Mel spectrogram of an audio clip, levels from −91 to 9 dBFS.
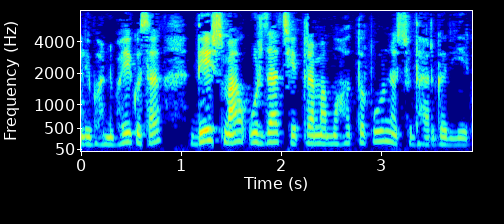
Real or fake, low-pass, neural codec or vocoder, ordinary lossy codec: real; none; none; none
